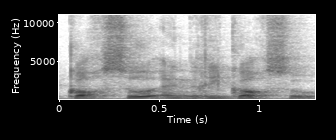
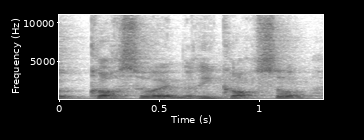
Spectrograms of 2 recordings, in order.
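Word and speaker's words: corso e ricorso: Alors, je le prononce très mal parce que normalement il faudrait le prononcer en italien, mais comme je ne suis absolument pas italien, je le prononce à la française, et qui explique justement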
